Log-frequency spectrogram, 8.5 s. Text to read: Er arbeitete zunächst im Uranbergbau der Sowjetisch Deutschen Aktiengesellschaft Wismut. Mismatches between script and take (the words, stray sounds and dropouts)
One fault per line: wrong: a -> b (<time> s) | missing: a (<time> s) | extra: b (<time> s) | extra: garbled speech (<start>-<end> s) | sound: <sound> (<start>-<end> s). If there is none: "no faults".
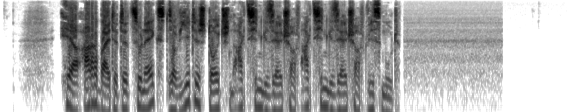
missing: im Uranbergbau der (2.5 s)
extra: Aktiengesellschaft (4.5 s)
